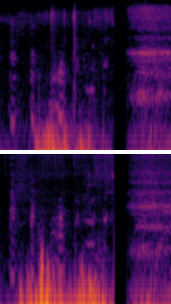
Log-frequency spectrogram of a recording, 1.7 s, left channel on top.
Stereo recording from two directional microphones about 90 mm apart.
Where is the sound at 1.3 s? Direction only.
5° left (ahead or behind).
